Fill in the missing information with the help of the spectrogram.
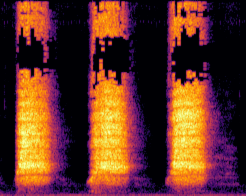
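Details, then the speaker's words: Vocal imitation of a harsh pediatric heart murmur: three breathy, harsh whooshing sounds, contrasted with the musical, vibratory normal Still's murmur; loud or harsh murmurs can be abnormal, suggesting a hole in the heart or obstruction. "then that can be abnormal and when parents think about heart murmur they think about is their hole in the heart or if there's any obstruction so with a loud murmur or harsh one that is something we consider is what's going on in the heart"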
